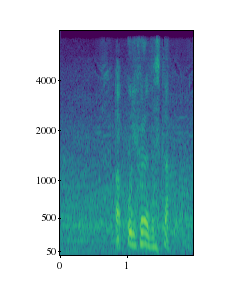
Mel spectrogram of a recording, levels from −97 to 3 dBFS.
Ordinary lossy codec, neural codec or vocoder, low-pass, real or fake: none; codec, 16 kHz in and 24 kHz out, 1.1 kbps, FireRedTTS-2 codec; 7.2 kHz; fake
